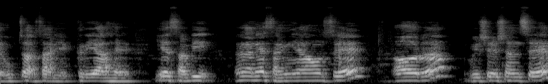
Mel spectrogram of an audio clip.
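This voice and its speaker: A man with a slightly high voice teaches a school grammar lesson at an unhurried pace. He repeats each word, poses questions and answers them himself, dropping English terms in. The recording is roomy and he sits a little back from the microphone. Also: distant mic. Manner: repeats words, mixes in English terms, asks and answers his own questions. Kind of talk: slow explanatory Hindi grammar lesson. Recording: roomy echo, voice off-mic.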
